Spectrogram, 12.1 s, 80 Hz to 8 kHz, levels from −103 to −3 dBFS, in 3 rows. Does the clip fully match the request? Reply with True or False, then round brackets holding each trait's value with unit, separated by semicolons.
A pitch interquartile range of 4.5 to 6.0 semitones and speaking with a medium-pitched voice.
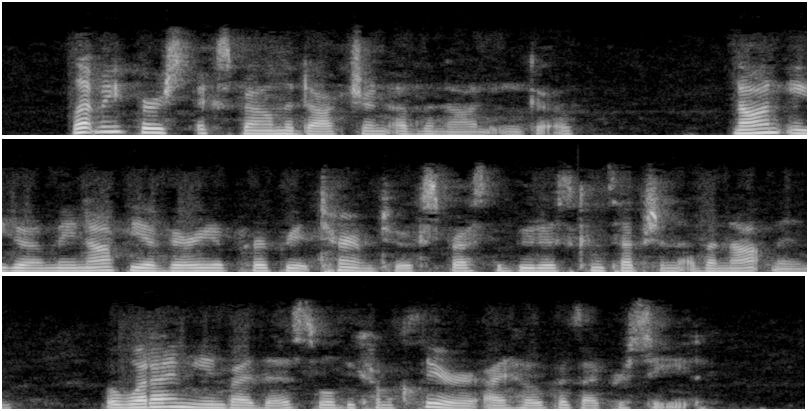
False (2.5 semitones; 175 Hz)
